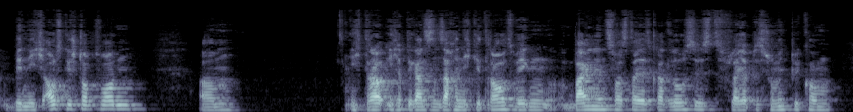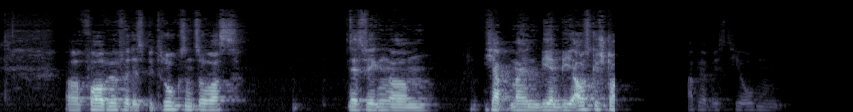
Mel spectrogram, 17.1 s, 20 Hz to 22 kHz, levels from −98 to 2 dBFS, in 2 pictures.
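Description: At 14.67 s the audio drops out to a faint residue, and it stays that way to the end. The change is abrupt. It is not a pause or a fade. Only a faint leak of the sound remains, roughly 35 dB below its normal level. The path after the break still sounds live, so the wanted signal was likely lost upstream while the later stages kept passing what little reached them.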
